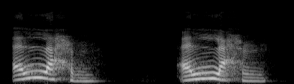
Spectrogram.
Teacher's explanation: Notice how the sun letter is doubled and how the L sound is lost.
